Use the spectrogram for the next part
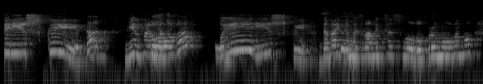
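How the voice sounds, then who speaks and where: A woman kindergarten teacher giving a phonics lesson, drawing out sounds slowly and coaxing children with questions, recorded in a classroom. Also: high-pitched, animated, a little hiss or hum. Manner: slow, drawn-out sound drills with children repeating; sing-song, coaxing questions. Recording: echoey room, dull lo-fi sound.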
